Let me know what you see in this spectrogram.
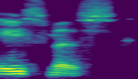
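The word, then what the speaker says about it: Abmas: the same guard Max acemus spelled a b m a s and it's pronounced asmus uh but they actually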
